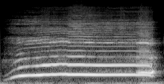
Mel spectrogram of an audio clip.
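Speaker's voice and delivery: sharp high gasp of shock; dramatic gasp. Pretend. Pitching a sketch to his friend, a big shocked gasp. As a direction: gasp loud and high as if stunned. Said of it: "And then I go".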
